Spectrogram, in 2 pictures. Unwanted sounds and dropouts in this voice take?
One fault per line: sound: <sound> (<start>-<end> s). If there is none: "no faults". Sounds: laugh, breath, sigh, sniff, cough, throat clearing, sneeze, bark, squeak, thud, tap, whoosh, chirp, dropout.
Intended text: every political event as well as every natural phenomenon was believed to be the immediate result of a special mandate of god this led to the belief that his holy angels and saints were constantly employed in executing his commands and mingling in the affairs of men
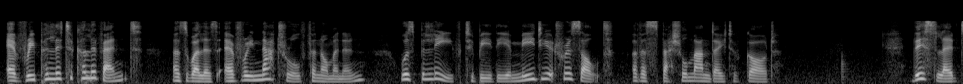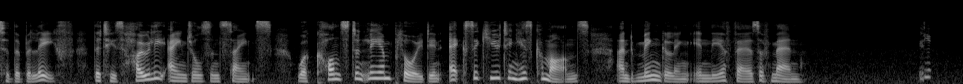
sound: thud (8.3-8.5 s)
sound: laugh (18.8-18.9 s)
